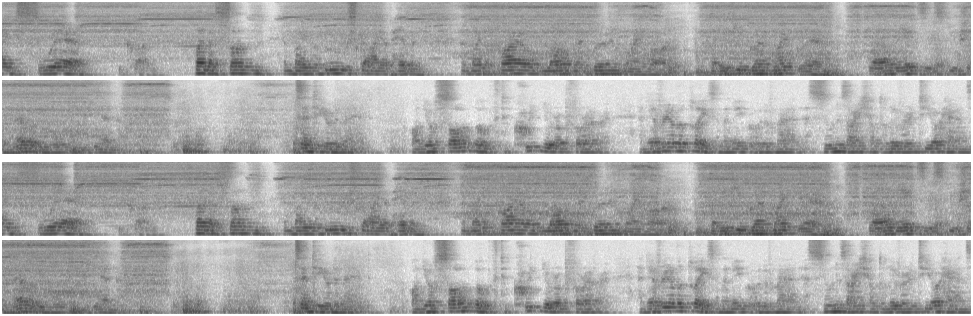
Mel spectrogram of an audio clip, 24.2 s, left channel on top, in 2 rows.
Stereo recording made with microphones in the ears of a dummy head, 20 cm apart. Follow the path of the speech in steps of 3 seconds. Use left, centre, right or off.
left, left, centre, right, right, right, right, right.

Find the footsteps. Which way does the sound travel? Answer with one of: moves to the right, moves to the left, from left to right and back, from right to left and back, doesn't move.
moves to the right.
